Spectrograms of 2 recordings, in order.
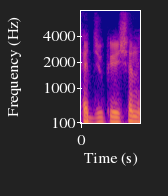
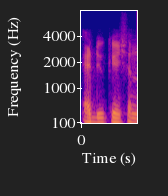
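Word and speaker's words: education: तो ये एजुकेशन ही है, एडुकेशन नहीं होता। इस डी को देखकर फोनेटिक्स में ये निर्णय ना लें कि डे इसका उच्चारण है, ठीक है।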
